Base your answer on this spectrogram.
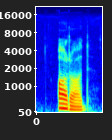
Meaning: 1. Arad (a city, the county seat of Arad County, Romania) 2. Arad (a county in western Romania)
- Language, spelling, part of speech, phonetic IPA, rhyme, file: Hungarian, Arad, proper noun, [ˈɒrɒd], -ɒd, Hu-Arad.ogg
